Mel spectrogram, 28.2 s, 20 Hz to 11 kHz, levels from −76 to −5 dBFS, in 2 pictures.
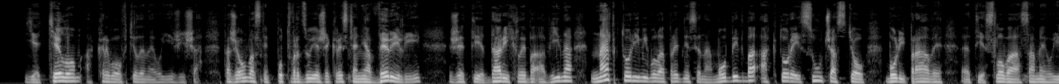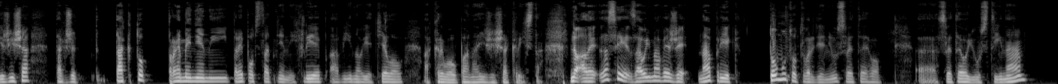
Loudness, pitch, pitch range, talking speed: -27 LUFS, 120 Hz, 110-140 Hz, 130 wpm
